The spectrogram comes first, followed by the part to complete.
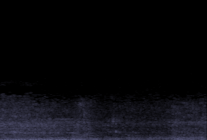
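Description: Steady low rumble of background noise.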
